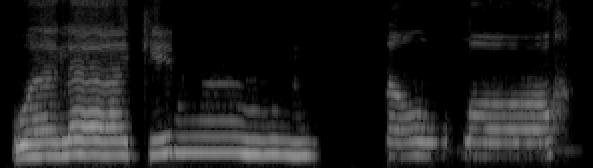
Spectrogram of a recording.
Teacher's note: Nah, ini harus gunnah itu dipanjangkan minimalnya 3 harokat.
